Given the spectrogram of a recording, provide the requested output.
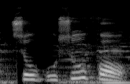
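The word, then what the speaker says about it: Sucusuco: se baila y cuidan su pronunciación terminada en O, Sucuzuco, así como lo defendió su rey, para que rimara con los cubanísimos Conuco y Bejuco.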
